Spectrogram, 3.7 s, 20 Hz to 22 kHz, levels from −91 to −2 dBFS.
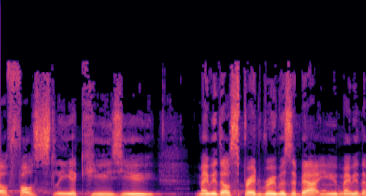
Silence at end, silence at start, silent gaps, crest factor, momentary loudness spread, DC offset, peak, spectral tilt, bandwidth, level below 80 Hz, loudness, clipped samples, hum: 0 s; 0 s; none; 16 dB; 7 LU; under 0.1%; -2 dBFS; -5 dB/octave; 15.5 kHz; -66 dBFS; -18 LUFS; under 0.1%; none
